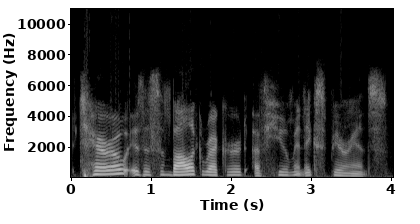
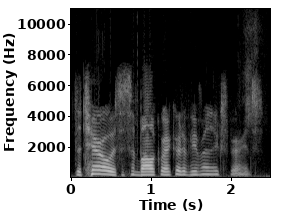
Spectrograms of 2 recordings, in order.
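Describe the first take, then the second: First: It is spoken at a slower, deliberate pace. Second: It is spoken at a normal conversational pace.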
